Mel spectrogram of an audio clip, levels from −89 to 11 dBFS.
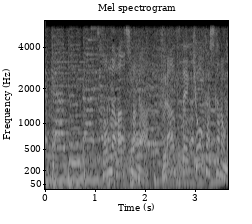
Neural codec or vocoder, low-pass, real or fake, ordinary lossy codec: none; 5.4 kHz; real; none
